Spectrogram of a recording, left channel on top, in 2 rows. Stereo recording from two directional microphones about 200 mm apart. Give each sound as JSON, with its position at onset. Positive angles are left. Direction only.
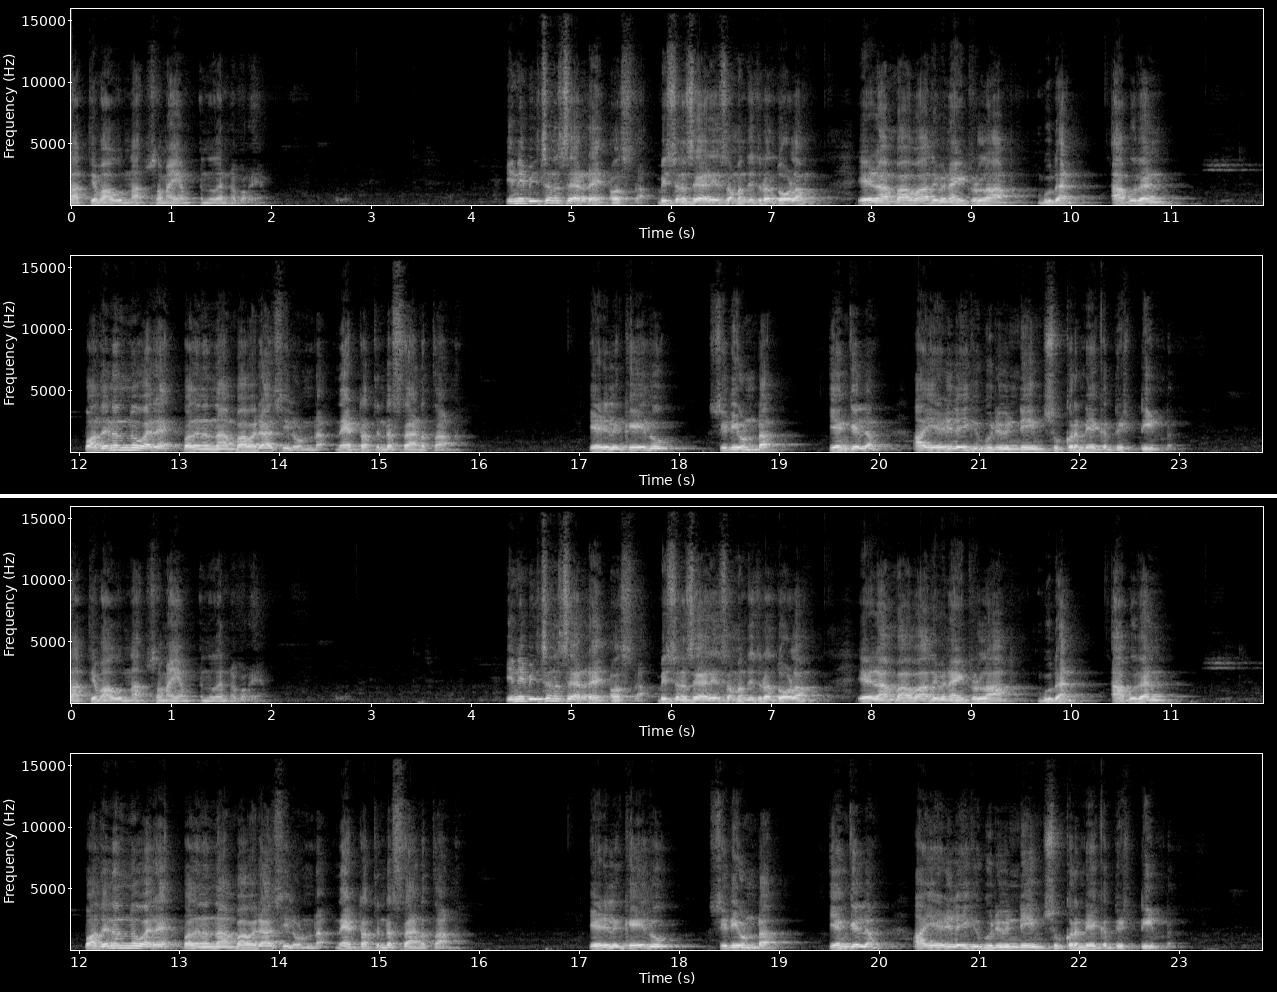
{"t": 0.0, "sound": "a man's voice", "side_deg": 5}
{"t": 4.3, "sound": "a man's voice", "side_deg": 5}
{"t": 12.0, "sound": "a man's voice", "side_deg": 5}
{"t": 17.1, "sound": "a man's voice", "side_deg": 5}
